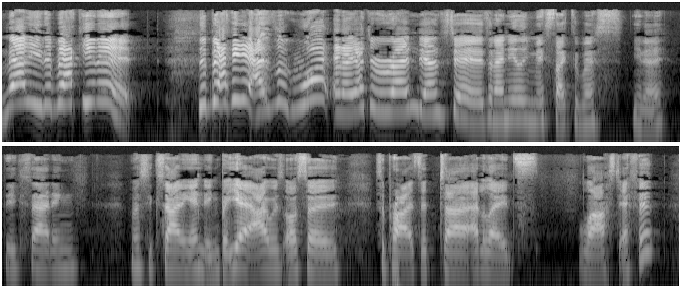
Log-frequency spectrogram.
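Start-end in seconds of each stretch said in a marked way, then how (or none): 0.0-2.5 high-pitched, shrill yell, pitched way up. Retelling her brother calling her back downstairs, retelling his scream. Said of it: "my brother screams like".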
